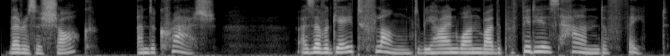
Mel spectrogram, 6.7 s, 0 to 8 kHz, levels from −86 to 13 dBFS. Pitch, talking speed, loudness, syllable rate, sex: 205 Hz, 190 wpm, -20 LUFS, 4.8 syllables/s, female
